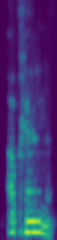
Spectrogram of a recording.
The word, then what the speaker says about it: apprennent: Donc, avec troisième personne du pluriel, on ne prononce pas la termination. C'est comme apprennent. OK? On va justement dire jusqu'à ici, apprennent. C'est tout. Oui. On ne va pas prononcer les derniers ENT.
